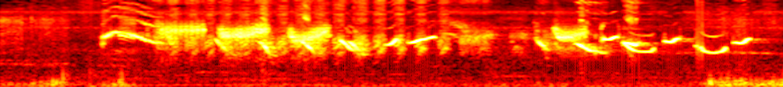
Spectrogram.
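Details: Common iora's lively song meant to draw replies: a rapid string of bouncing whistled slurs and short buzzy notes, closing with a few clear upswept whistles.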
